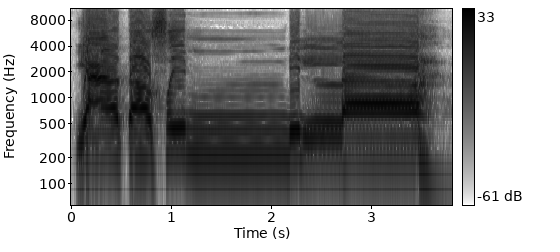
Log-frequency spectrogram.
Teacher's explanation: mengucapkan mim sukun di antara sifat izhar dan idgham tanpa tasydid disertai dengan dengung ketika setelahnya ada huruf ba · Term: ikhfa syafawi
